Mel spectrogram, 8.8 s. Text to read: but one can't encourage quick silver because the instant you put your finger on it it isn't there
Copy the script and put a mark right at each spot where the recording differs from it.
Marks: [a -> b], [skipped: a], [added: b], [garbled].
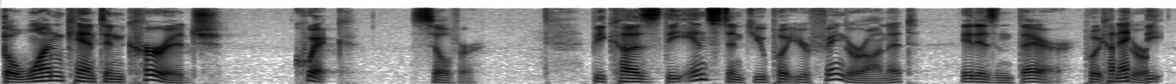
but one can't encourage quick silver because the instant you put your finger on it it isn't there [garbled]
